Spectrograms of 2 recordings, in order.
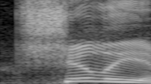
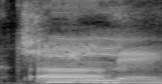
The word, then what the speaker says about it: Chile: close to what Chile emits in a year. So, Chile. – Chile, you gotta say it right.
